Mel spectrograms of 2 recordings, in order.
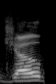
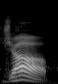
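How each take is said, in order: First: The vowel is long, rhyming with robe. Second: The vowel is short, rhyming with rob. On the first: This is the name of the biblical book. The speaker calls it right. "that's not Job" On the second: This is the ordinary word for work. The speaker calls it wrong. "that's Job"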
